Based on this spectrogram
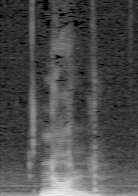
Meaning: zero
- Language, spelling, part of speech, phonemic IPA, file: Swedish, noll, numeral, /nɔl/, Sv-noll.ogg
